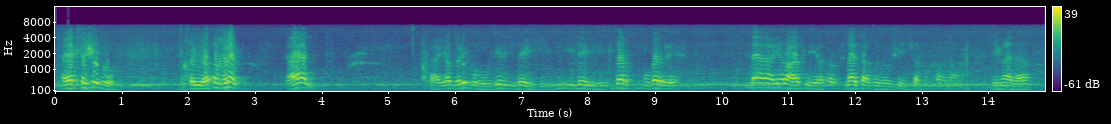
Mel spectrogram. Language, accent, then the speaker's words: Arabic; Damascus, Damascus Governorate, Syria; أنا دراستي النظامية لا تتعدى الدراسة الابتدائية، وكانت الدراسة يومئذ عندنا في دمشق 5 سنوات.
